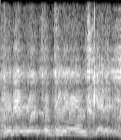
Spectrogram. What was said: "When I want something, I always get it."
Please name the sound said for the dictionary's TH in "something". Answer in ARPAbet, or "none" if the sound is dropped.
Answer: TH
